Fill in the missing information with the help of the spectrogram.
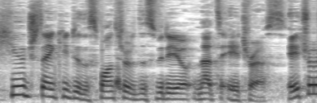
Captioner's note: air whooshing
